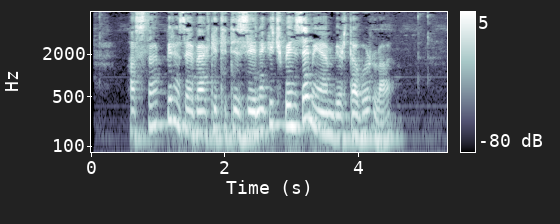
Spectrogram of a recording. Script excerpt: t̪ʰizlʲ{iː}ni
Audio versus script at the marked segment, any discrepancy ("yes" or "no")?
no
